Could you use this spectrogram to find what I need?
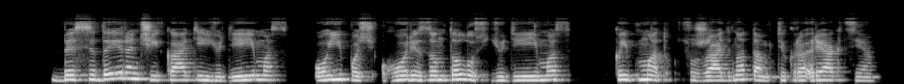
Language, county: Lithuanian, Kaunas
